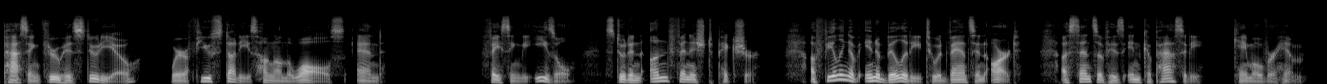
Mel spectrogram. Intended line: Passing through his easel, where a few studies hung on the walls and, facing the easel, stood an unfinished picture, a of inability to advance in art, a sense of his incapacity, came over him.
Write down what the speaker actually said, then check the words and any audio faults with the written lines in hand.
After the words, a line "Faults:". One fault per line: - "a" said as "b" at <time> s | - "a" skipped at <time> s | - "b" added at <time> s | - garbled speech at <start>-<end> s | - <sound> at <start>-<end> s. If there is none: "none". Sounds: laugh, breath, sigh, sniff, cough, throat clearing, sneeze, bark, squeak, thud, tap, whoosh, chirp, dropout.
Passing through his studio, where a few studies hung on the walls and, facing the easel, stood an unfinished picture, a feeling of inability to advance in art, a sense of his incapacity, came over him.
Faults:
- "easel" said as "studio" at 0.8 s
- "feeling" added at 8.2 s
